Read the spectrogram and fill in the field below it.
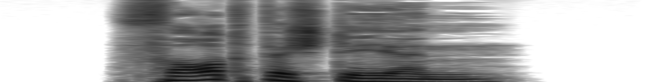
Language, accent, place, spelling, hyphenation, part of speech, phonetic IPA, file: German, Germany, Berlin, fortbestehen, fort‧be‧ste‧hen, verb, [ˈfɔʁtbəˌʃteːən], De-fortbestehen.ogg
- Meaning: to linger, to survive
